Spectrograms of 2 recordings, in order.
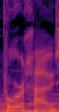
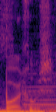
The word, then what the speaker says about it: Borghuis: Denk ik dat ze het in, eh, in Doetinchem zouden uitspreken, maar mocht je niet vanuit... netjes het Borghuis.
